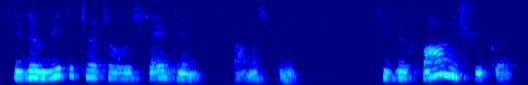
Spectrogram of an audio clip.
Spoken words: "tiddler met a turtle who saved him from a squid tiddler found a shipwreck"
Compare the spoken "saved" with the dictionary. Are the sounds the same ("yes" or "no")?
yes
